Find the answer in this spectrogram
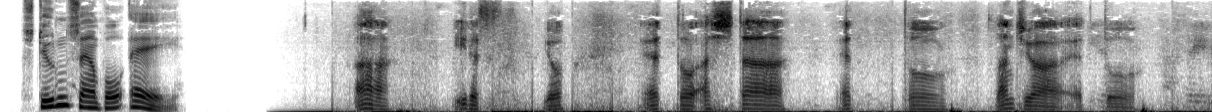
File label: japanese conversation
